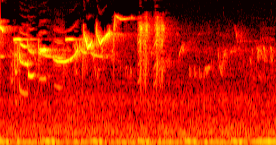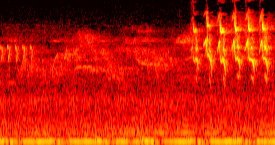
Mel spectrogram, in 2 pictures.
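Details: Mimicking Icterine Warbler singing at Fysingen reserve, Sweden: squeaky whistled slurs open the phrase, followed by a short buzzy trill and a closing series of rapid, evenly repeated sharp chirps, with a low background hum.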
